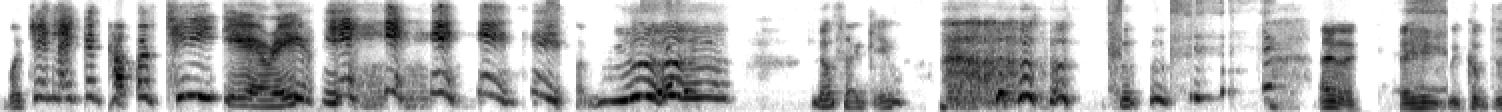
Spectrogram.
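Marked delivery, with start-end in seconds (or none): 0.0-1.9 put-on high sweet quavering old woman voice; dotty absent-minded old lady. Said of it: "She called up the stairs once and said". 2.0-4.5 put-on high cackling old woman laugh; old lady cackle. 5.9-6.7 put-on high wheezy old lady chuckle; old lady cackle.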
